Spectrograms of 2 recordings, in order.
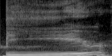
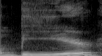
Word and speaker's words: beer: your mouth so um beer i pull on my mouth like a smile beer and then with the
